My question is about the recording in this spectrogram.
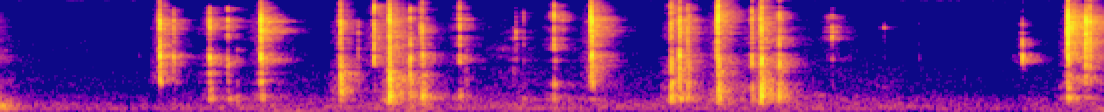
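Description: Typing on a computer keyboard: a brisk, uneven run of keystrokes starting about half a second in.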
